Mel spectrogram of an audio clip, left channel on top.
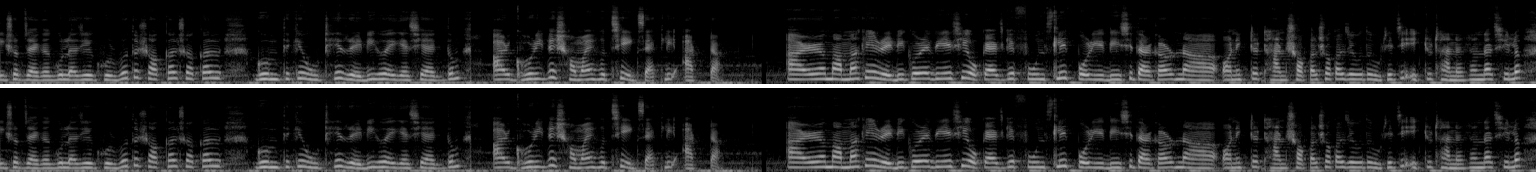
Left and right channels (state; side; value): normal; both; correlation 0.97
